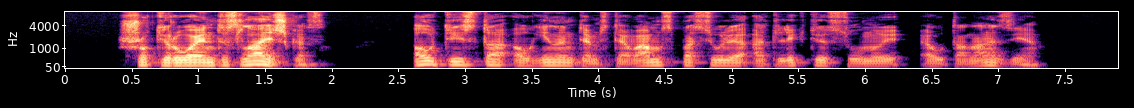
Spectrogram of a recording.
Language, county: Lithuanian, Kaunas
